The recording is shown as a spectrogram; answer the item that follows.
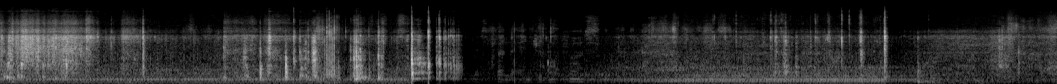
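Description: Hands handling plastic dashboard trim and a tissue in a car's lower dash compartment: rustling with a quick run of clicks and light knocks, going briefly quiet about halfway through, then fainter clicks over a low hum.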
